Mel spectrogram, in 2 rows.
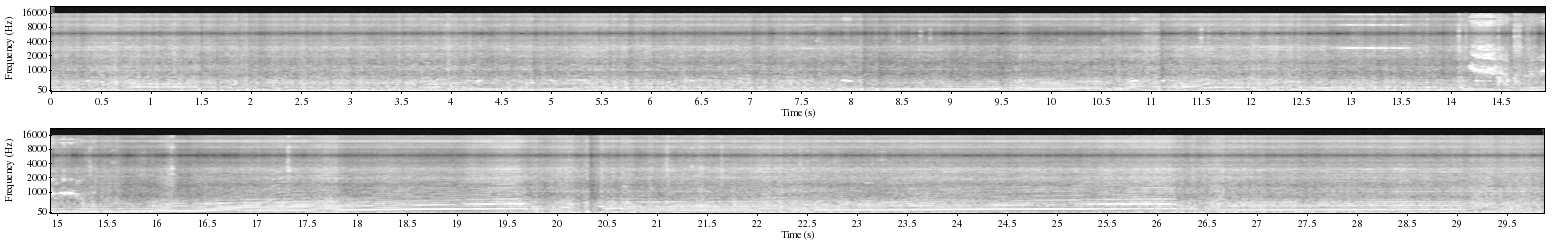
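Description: BMW 320/6 straight-six engine heard from inside the cockpit under hard acceleration, its pitch climbing and dropping with each gear change. Around the middle the revs fall away as the car slows, with a brief squeal about 14 seconds in, then it pulls hard up through the gears again.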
